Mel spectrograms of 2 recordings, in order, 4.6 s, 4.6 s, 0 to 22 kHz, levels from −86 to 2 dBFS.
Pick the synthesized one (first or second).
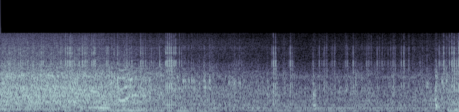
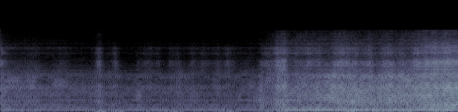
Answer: second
